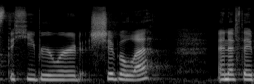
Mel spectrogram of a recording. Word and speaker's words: shibboleth: by asking them to pronounce the Hebrew word shibboleth and if they pronounced it incorrectly as sibboleth they were killed um and there were about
